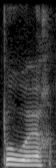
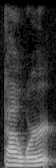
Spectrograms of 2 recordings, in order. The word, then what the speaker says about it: power: la différence entre prononciation si vous prononcez le mot le mot par exemple power comme un bon français power en prononçant le haut comme un os on ne vous comprends pas la center problèmes de prononciation si vous dites power là on vous comprend vous avez une bonne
